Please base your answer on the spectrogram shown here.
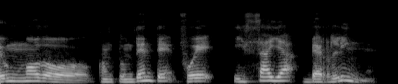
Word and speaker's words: Berlin: un nombre español y por más que la fuerza de voz esté en la última sílaba no he visto yo en los lo que pasa es que la mayoría de la bibliografía que yo manejo está en inglés pero incluso en español no no se acentúa la y creo que cometeríamos un error si ponemos el acento encima de la y isaiah berlin si él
